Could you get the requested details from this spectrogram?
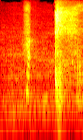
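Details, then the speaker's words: A small inhaled catch, then one sharp, bright sneeze burst from an infant. "Bless you. Bless you. Bless you. Baby sneeze fart."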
